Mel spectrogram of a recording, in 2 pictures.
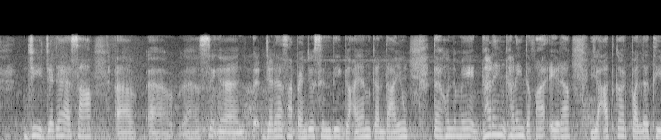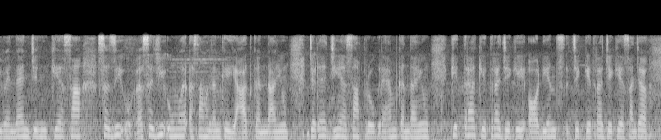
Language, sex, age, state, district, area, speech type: Sindhi, female, 45-60, Delhi, South Delhi, urban, spontaneous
